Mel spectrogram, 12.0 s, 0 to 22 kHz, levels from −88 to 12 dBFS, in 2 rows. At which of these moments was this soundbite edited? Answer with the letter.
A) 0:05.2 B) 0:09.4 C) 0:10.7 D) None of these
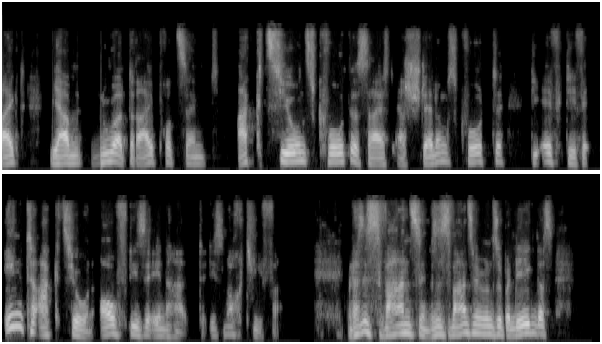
B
